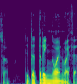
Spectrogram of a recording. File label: "dringo", Welsh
